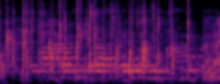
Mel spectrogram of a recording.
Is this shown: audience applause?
yes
